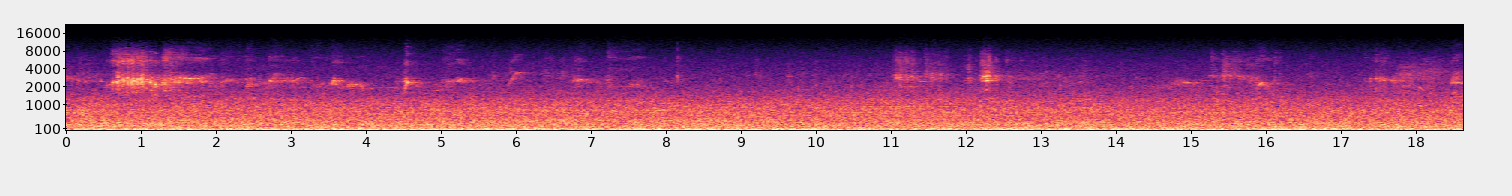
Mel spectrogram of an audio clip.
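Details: Noisy colony of grey-headed flying foxes roosting upside down in trees; clusters of sharp, scratchy squeals come and go throughout, with quieter gaps between, all over constant low-pitched background rumble.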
